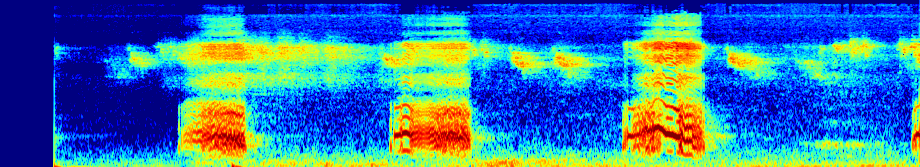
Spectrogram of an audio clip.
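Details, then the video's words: Indian ringneck parakeet chick, one month old, calling softly while receiving a head massage; broad, harsh rasping calls about every one and a half seconds, with faint higher chirps between. "Rex the Ringneck baby gets a Head Massage | Candy makes sweet sounds"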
